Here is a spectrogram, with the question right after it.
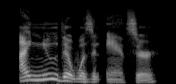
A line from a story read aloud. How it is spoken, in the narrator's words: said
